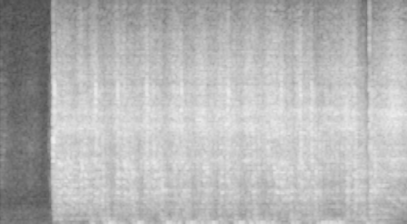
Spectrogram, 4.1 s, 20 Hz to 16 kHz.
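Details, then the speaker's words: 1984 Honda CB700SC four-cylinder, cold first start after fixing a no-spark fault, on half choke: fires unevenly in a lumpy patter that slowly steadies; carbs not leaking. "it's trying we'll do half choke carbs still are not leaking that's good"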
